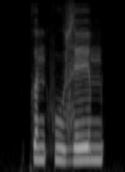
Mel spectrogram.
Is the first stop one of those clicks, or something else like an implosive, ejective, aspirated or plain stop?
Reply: plain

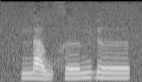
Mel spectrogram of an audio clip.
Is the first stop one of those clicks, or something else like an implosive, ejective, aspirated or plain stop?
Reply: implosive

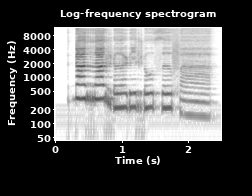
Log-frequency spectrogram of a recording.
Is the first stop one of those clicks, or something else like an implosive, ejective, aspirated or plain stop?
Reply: implosive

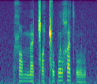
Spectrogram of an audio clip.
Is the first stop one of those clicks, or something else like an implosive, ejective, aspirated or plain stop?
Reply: click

